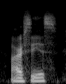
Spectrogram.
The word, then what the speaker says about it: Arceus: know about and i don't know how to pronounce this pokemon legends is it arceus yes arceus uh this just shows how in the know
